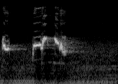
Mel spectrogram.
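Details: Red-whiskered bulbul voicing a traditional southern-style master song for training birds: three clear whistled notes, a short falling first note followed by two longer rising-then-falling slurs.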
